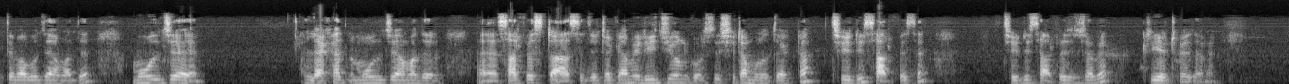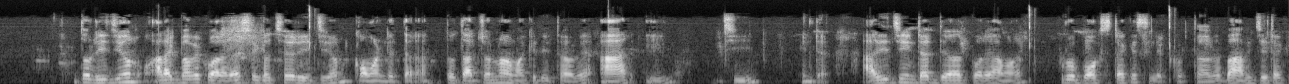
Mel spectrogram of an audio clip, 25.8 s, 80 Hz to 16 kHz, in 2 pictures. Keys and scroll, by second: 19.4-20.1 typing, 24.1-24.8 typing.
